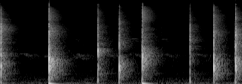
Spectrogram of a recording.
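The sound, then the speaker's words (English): Single hand claps, a golf-clap style of clapping: a series of sharp, separate claps spaced irregularly with quiet gaps between them, each snapping on and decaying quickly. “Or maybe yours would just be, like, Clap of the Week. Or... Oh, or, no. Golf clap.”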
